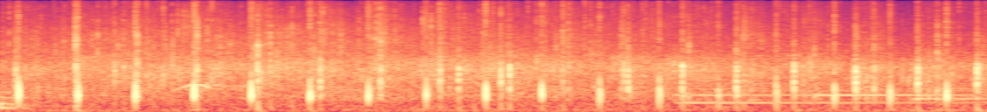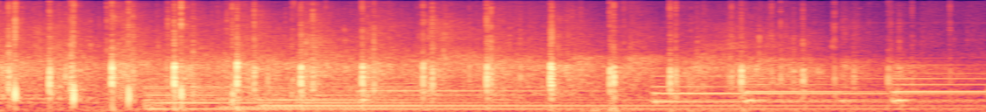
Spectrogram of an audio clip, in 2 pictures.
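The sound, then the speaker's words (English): A church audience applauds fathers standing before them at a morning service, dense, continuous clapping, while sustained organ-like tones enter partway through and swell beneath the applause. “Come on, give these fathers a hand.”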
